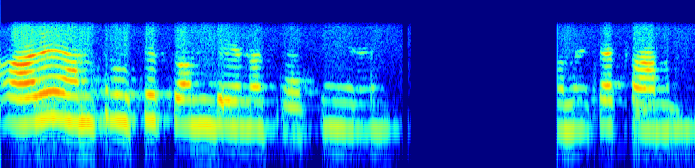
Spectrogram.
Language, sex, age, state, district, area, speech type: Hindi, female, 30-45, Uttar Pradesh, Azamgarh, rural, conversation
